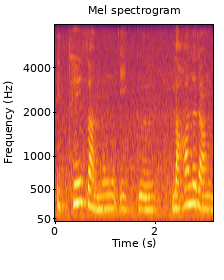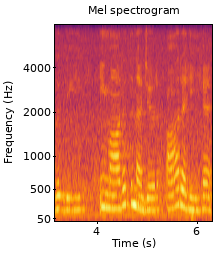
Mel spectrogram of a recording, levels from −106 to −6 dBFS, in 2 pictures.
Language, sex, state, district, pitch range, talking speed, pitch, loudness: Punjabi, female, Punjab, Kapurthala, 190-245 Hz, 105 wpm, 200 Hz, -17 LUFS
